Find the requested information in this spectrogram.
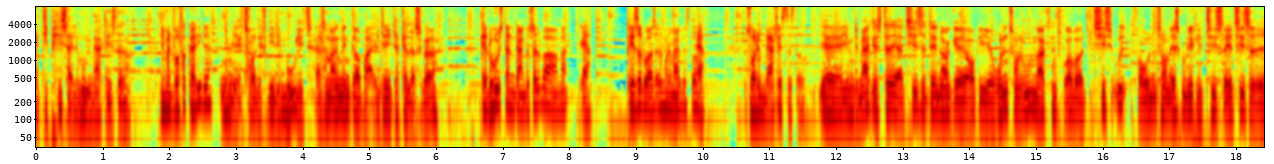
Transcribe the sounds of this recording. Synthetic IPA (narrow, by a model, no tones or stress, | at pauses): æd̥ipʰesɐæləmṵːlimæɐɡ̥əliəsd̥eð̞ˠɐ | jæmənʋɒfɒ̽ɡ̥ɶɐdid̥e̝jæmənjɑ̈ɪt͡sʰʁo̝ɐ̰d̥efɒ̽dḭːd̥eæɐmuːlid̥ʔæl̰sɒmɑ̈ŋəmenɡ̥ɐob̥ɑ̈ːæl̰d̥e̝d̥ɑkʰæl̰d̥æsɒɡ̥ɶːɐkʰæduhusd̥enɡ̥ɑ̈ŋ̰d̥usel̰ʋɑ̈mæn̰jæpʰes̬əd̥uɒ̽s̬æləmuːlimæɐɡ̥li̥sd̥eð | ɒd̥emæɐɡ̥lisd̥əsd̥eðˠjæjæmənd̥emæɐɡ̥əlisd̥eðˠjɑɪt͡sʰis̬əð̩ˠd̥e̝nɒ̽ɡ̥øɒ̽b̥iʁɔnət͡sʰo̰ːnuːðˠn̩mɑ̈ɡ̥shænsɡ̥uɒ̽b̥ɒ̽t͡sʰisəʔuð̰ˠfʁɑ̈ʁɔnət͡sʰo̰ːnjasɡ̥uʋiɐɡ̥lit͡sʰisɒjɑɪt͡sʰisəð̩ˠ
